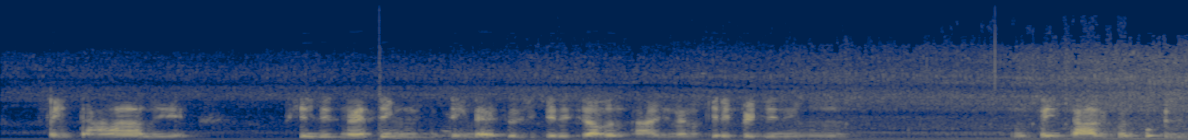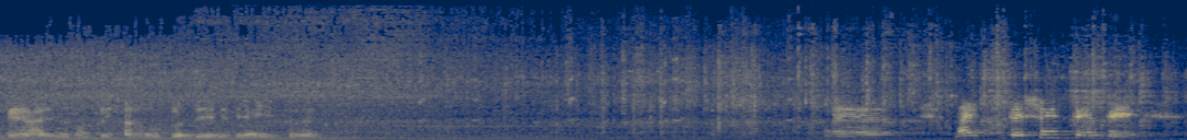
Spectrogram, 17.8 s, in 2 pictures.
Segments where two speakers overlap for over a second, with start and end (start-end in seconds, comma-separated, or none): none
